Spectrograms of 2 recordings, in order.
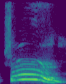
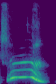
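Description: First: Eager yes. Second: Sharply higher, bright squeaky yes; eager yes. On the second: Agreeing to do a friend's makeup, an eager high sure. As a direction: jump at the offer with a high squeal. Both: Retold or imitated. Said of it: "And I was like".

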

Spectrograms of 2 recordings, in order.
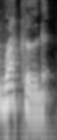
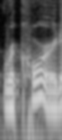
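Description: First: Record stressed on the first syllable, REH-cord; record as a noun, with the first syllable stressed and the second reduced. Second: Record stressed on the second syllable, rih-CORD; record as a verb, with the first syllable reduced and the second stressed. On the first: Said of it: "You take a word like R E C O R D as a noun". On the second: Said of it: "but as a verb". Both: Shown as a demonstration.

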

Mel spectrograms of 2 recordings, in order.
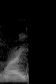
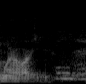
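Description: First: Said in the usual way. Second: "Where are you?" dropped much softer and lower; soft spiritual question. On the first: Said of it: "this is not a physical question". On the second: Shown as a demonstration. Pastor voicing God's searching question, hushed. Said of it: "This is a spiritual question".

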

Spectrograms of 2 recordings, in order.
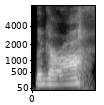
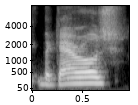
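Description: First: Garage with dropped r, Boston accent. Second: Garage in a half-tried Boston accent. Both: Shown as a demonstration. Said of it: "I'm trying to find a way to say it in a Boston accent".

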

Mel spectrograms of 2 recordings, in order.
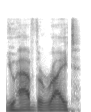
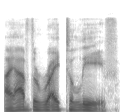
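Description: First: You HAVE the right, leaning on "have"; a calm lean on "have" before the but; stress on HAVE. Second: I have THE right, leaning on "the"; insisting, a light lean on "the"; stress on THE. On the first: Echo conceding the right. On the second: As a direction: lean on "the" as if claiming it. Echoed claim of rights. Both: Acted.

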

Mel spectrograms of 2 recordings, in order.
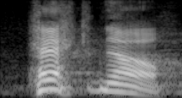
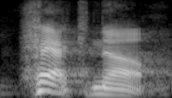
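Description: First: "Heck no" said higher and louder, punched hard on "Heck"; second "Heck no" pushed up with force, stress on "Heck"; emphatic Texan "heck no". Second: Texan "heck no". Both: Pretend. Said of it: "We would translate it in Texan".

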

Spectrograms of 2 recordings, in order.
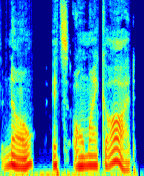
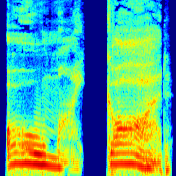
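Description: First: Put-on slow, drawn-out little kid insisting on "oh my God"; stubborn toddler, stretched slow. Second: Put-on slow, drawn-out little kid voice; toddler imitation. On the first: Dad imitating his son insisting on the word God. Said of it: "He goes". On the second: Dad imitating his son reacting to the TV, slow toddler voice. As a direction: stretch it like a two-year-old. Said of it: "Sully goes".

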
